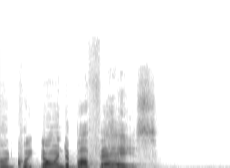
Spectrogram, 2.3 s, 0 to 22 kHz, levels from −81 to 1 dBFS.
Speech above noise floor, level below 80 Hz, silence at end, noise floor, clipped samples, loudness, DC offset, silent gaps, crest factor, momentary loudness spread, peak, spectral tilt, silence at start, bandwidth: 45 dB; -80 dBFS; 0.8 s; -73 dBFS; under 0.1%; -28 LUFS; under 0.1%; none; 20 dB; 16 LU; -10 dBFS; -6 dB/octave; 0 s; 16 kHz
